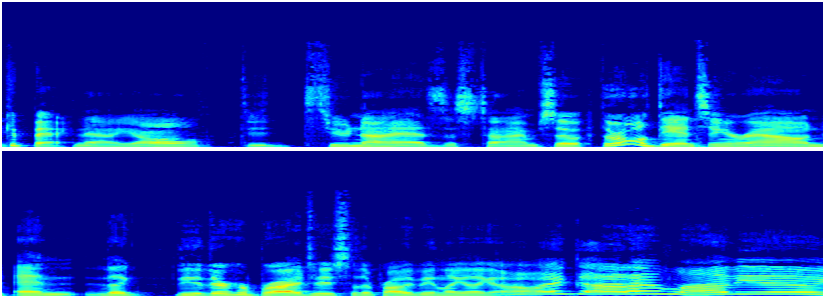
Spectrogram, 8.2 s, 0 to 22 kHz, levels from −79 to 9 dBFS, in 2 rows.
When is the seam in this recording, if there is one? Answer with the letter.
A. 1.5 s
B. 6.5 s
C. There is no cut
C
